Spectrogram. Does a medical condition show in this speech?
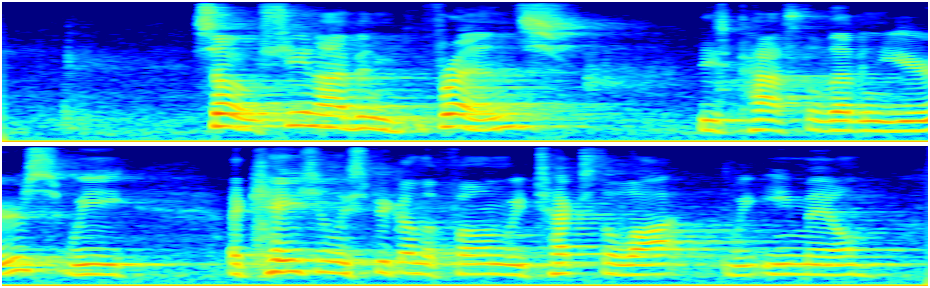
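No.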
